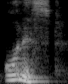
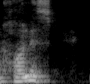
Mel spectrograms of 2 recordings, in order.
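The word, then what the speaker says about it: honest: घंटा सात इसी तरह एन ऑनेस्ट नॉट होनेस्ट एन ऑनेस्ट Sadiq सच्चा ईमानदार इन ऑनेस्ट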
